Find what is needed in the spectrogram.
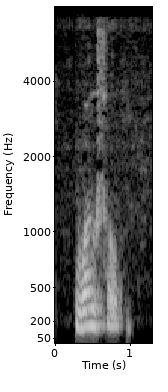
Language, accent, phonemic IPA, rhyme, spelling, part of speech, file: English, Southern England, /ˈwəʊfəl/, -əʊfəl, woeful, adjective, LL-Q1860 (eng)-woeful.wav
- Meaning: 1. Full of woe; sorrowful; distressed with grief or calamity 2. Bringing calamity, distress, or affliction 3. Lamentable, deplorable 4. Wretched; paltry; poor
